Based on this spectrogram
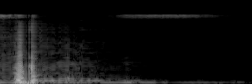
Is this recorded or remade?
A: remade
